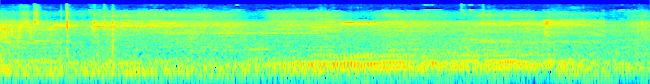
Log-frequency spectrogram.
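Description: A steady, low, engine-like rumble that grows a little louder around the middle.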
